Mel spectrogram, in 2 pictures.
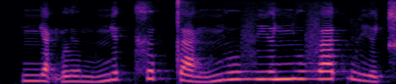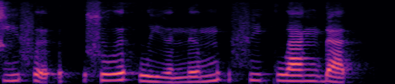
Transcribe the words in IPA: ɲa̰˧˨ŋlə̤˨˩mɲə˦˥t̚xə˦˥p̚ t̪a˧˩ŋɲu˧vi˧ə̯ɲu˧ va˦˥t̚vi˧˩ə̯ t͡ɕi˨˦fə̰ː˧˨ʔ | su˨˦ə̯hwi˧˩ə̯nə˨˦m | fi˧kwa˧ŋɗa˨˩t̚

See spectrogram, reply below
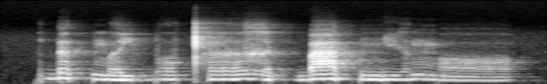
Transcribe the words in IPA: ɗə˦˥t̚ mə˨˩jɓo˧ t̪ʰəː˨˦ɣə˨˩t̚ ɓa˦˥t̚ɲi˨˦ə̯ ŋɔ˨˩

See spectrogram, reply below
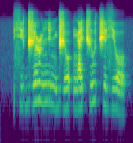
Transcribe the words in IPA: sʲud͡ʒøɭnyn d͡ʒoʔ ŋæt͡ʃut͡ʃɯ zʲo

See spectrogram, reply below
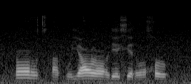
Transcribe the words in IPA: ʕo̤t͡sʼa̤ pṳjɪʕo ʕo̤ɾʲɛxʲa ɾo̤χu

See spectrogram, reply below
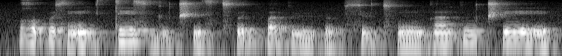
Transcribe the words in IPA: ʁʷɨ˧pɵ˨sẽː˧ktːeː˦s ɡʉ˨t͡ʃʼĩ˨s t͡sʼɵ˦dpɐ˧kʉː˨ ʔɵ˨psʉ˧ t͡sʼũː˨kɐ̃˧ku˦ t͡ʃʼeː˦˨

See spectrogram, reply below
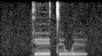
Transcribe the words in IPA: ketɪwɪ

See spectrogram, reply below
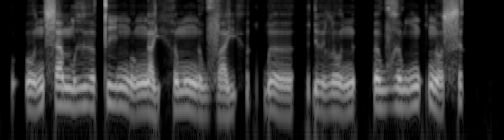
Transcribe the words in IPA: ʔo˨˩˦nsa˧m ɣɨ˧ə̯ t̪i˧ŋo˨˩˨ ŋa˨˩jhə˧mŋə˨˩wva˨˩˦j ʔə˦˥k̚ɓəː˨˩ | ɗɨ˨˩lo˨˩ nə˨˩k̚ʔə˧wɣə˧w ŋə˦˥k̚nɔ˨˩˦ sə˦˥k̚

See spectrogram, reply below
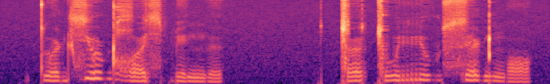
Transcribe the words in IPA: tʷɤ˨ɖsʲu˦ɖ ʁʷœ˨sʲɓe˨ŋɘ˨ | ǀœ˨˦ǀu˧ rʲu˦ɡsɘ˦ɖŋɔ˨

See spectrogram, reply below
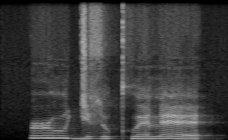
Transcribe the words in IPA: ɹu ɟɪzukʷʰɛ lɛ

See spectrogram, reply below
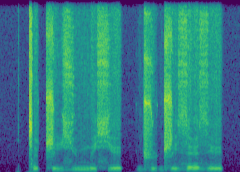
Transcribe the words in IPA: ǀɪʈ͡ʂiʑy mɪɕɪ | ɖ͡ʐyɖ͡ʐizɛzɪ

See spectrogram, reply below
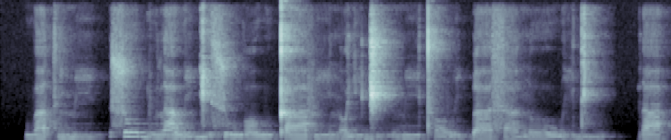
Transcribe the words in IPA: wa˨t͡sĩ˨ mi˦ | soː˦bu˨la˦˨wi˦ ɡi˦su˦˨ wɔ˨ wu˦kʼaː˦ fiː˦nɔ˨ji˦ d͡ʒiː˨ miː˦tʰɔ˨βi˦ɡ͡baː˦ sa˨ noː˦˨wi˦ di˨ | ɾa˦

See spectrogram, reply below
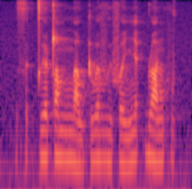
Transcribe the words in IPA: sə˨˩k̚t̪ɨ˧ə̯ʈa˧m na˨˩˨wʈu˧ə̯ vɨ˨˩fəː˨˩˦ ɲa˦˥k̚ɹa˧˥ŋ fu˨˩t̚

